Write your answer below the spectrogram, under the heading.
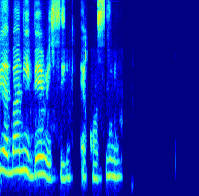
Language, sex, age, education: Yoruba, female, 15-29, tertiary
